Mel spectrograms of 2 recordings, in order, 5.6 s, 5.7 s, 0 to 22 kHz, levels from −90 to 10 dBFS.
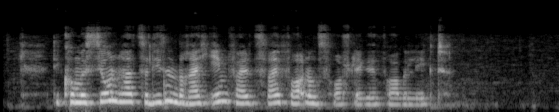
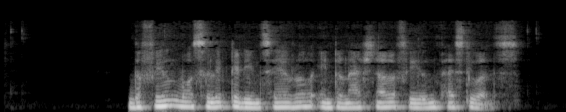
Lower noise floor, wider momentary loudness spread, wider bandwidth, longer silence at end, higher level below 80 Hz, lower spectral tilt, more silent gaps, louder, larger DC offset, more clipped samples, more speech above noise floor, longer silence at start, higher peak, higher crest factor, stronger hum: second, -60 dBFS vs -86 dBFS; about the same, 15 LU vs 14 LU; second, 8.8 kHz vs 10.5 kHz; first, 1.1 s vs 0.5 s; second, -68 dBFS vs -54 dBFS; second, -5 dB/octave vs -7 dB/octave; neither; about the same, -18 LUFS vs -18 LUFS; neither; neither; second, 42 dB vs 69 dB; second, 0.2 s vs 1.3 s; about the same, -2 dBFS vs -2 dBFS; about the same, 18 dB vs 16 dB; neither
